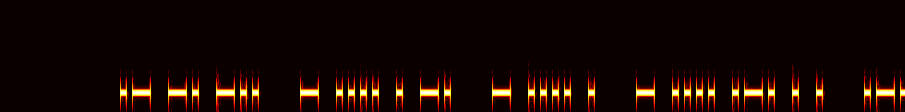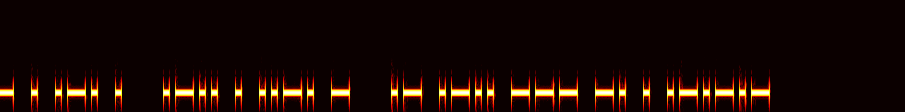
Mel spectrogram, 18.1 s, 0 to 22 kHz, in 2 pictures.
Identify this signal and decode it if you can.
Morse code, heard as a keyed tone, about 20 wpm, 700 Hz. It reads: AND THEN THE THREE WERE LEFT ALONE.
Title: Sentences from Top 1000 Words - Review Part 1 - 20wpm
